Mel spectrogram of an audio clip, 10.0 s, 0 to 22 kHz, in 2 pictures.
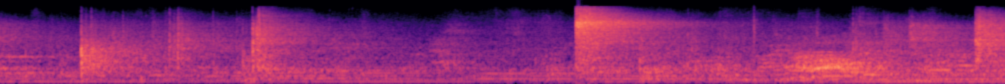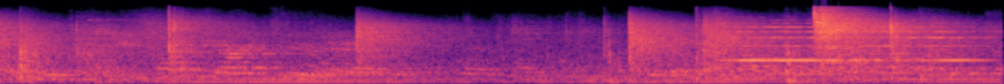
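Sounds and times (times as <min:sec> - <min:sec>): practice swords clacking: 0:02.9 - 0:03.5
steady high-pitched tone: 0:08.5 - 0:10.0.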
